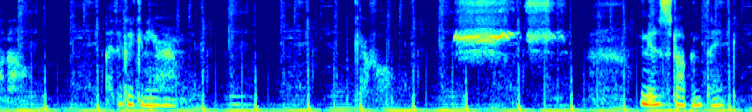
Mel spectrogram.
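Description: A young woman voicing a panicked sorority sister hiding from a killer, talking in hushed, frantic whispers and swearing often. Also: fairly high pitch, exaggerated voice. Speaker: voice actor in an audio roleplay. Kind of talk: one-sided audio roleplay.

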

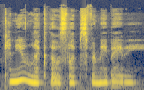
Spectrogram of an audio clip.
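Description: Woman whispering slow and commanding, breathy with a bit of gravel. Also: a little high, fairly even intonation, warm tone. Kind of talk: whispered ASMR roleplay.

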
